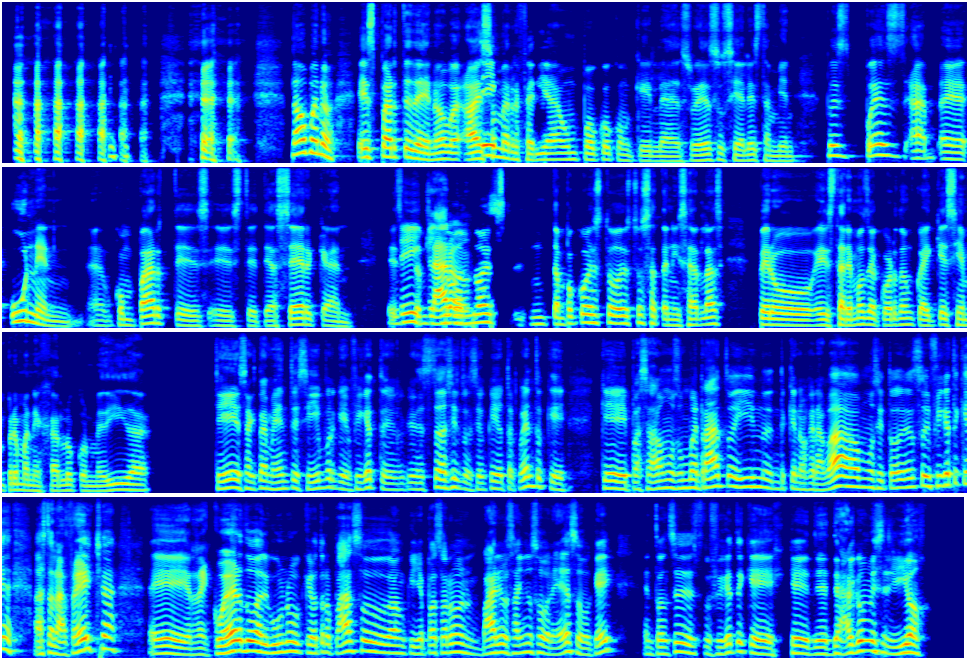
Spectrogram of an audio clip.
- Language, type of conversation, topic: Spanish, podcast, ¿En qué momentos te desconectas de las redes sociales y por qué?
- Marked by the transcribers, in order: laugh; other background noise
